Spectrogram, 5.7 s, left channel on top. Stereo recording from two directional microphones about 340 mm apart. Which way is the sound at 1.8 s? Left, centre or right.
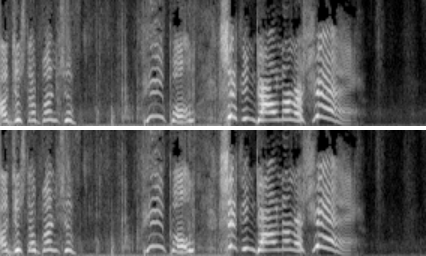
Right.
